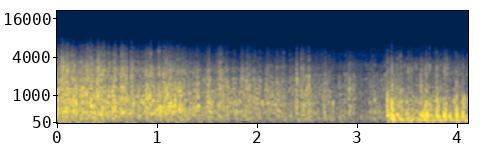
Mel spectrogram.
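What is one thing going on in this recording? Horses' hooves pound along at a gallop.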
